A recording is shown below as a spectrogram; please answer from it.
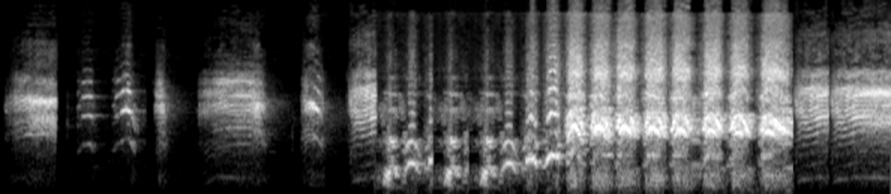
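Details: Monkey. Brief squeals and nasal chirps open the sequence, followed by rising, hoot-like notes. These speed up into a loud run of harsh, evenly pulsed cries about five per second, then end in a drawn-out squeal.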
